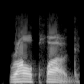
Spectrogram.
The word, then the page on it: Rawlplug: American English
